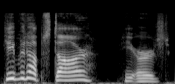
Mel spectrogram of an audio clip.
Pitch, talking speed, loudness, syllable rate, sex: 195 Hz, 205 wpm, -17 LUFS, 4.8 syllables/s, male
